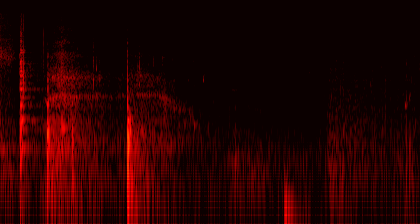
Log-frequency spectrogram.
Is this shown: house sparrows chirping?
no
